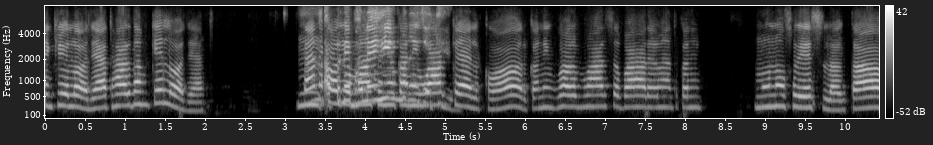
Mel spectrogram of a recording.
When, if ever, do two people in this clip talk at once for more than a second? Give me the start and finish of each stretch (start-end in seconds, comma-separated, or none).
3.2-5.2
